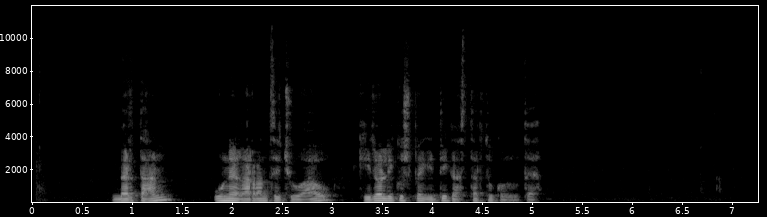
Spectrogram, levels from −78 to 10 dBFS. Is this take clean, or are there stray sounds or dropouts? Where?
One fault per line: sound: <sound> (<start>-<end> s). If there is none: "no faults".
no faults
